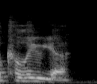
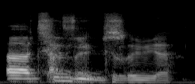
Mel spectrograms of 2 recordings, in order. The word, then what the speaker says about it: Kaluuya: Daniel Kaluuya. – Kaluuya.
